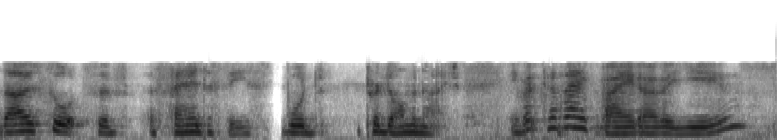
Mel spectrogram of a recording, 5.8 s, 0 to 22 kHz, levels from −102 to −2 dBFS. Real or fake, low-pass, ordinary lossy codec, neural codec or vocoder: fake; 7.2 kHz; AAC, 16 kbps; codec, 16 kHz in and 24 kHz out, 2.2 kbps, FireRedTTS-2 codec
